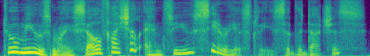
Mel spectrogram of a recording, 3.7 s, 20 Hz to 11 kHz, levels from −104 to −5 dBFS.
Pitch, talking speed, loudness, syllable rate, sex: 160 Hz, 180 wpm, -18 LUFS, 4.9 syllables/s, male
